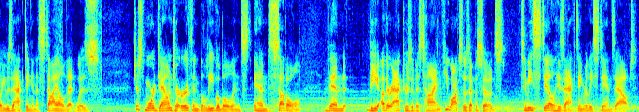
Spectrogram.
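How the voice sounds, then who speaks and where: A man's voice: medium pitch, a little slow, soft background music. A man hosting a game livestream, chatting casually in a rambling, conversational way as he plays. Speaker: video game livestream host. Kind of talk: casual chat and play commentary.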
